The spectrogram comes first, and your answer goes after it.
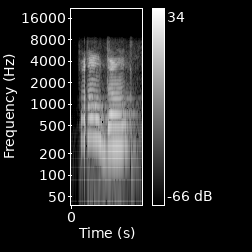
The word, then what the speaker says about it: pendant: Pendant, P-E-N-D-A-N-T. Alors, pendant, c'est comme le mot enfant. Tu as deux fois le son en. Le premier s'écrit E-N et le deuxième s'écrit A-N.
